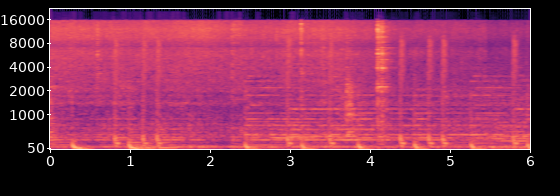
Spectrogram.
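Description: Spice-rinse water hits a pan of poppy-seed fish curry with fried potatoes, setting off a steady close sizzle with scattered clinks and scrapes of a utensil against the pan.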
